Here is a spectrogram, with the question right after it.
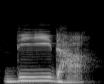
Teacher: শব্দের শুরুতে ব ফলা যুক্ত হলে ব ফলার উচ্চারণ হয় না।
